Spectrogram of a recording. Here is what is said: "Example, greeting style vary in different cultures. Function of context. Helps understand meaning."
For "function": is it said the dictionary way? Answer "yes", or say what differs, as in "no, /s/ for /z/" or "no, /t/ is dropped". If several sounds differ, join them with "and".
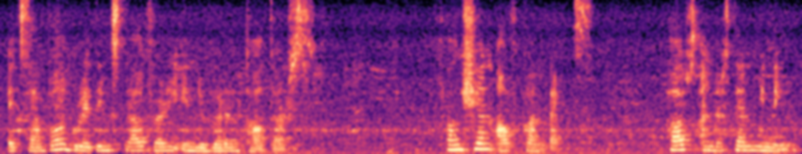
yes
